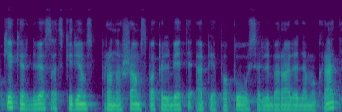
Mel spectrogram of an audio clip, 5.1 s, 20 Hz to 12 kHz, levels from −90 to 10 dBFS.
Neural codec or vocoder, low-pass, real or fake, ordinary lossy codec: none; 7.2 kHz; real; Opus, 32 kbps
